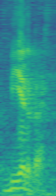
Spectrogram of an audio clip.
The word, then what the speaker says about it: Wierda: Y tu apellido es pronunciado en español con W, Vierda, que se pronuncia... Vierda. Vierda, bueno, ahí está casi, casi.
